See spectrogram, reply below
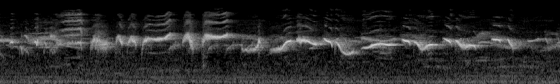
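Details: Summer midday fighting song of a Chinese hwamei: fast, varied whistled flourishes and sweeping slurred notes, loud and continuous with brief dips between phrases.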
